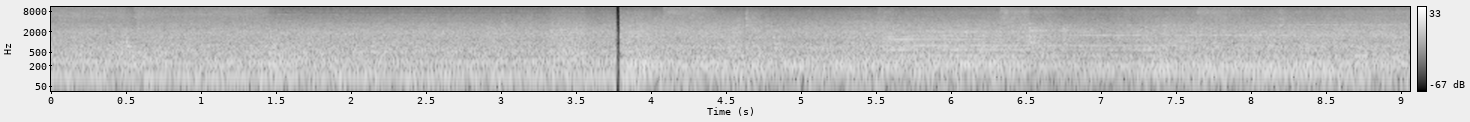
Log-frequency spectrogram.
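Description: Steady running noise of an industrial woodworking line: a push-feed optimizing crosscut saw, a transfer conveyor and a moulder, over a constant low hum. The sound drops out for an instant about four seconds in. About halfway through, a high steady whine joins in.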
